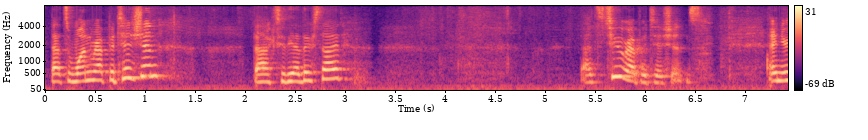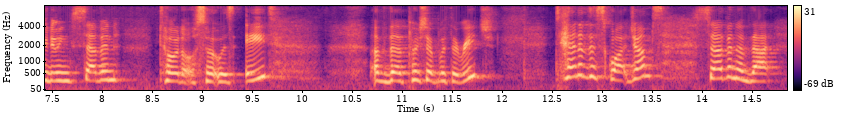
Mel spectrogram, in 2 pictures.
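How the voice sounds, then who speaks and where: Fitness instructor, woman, high voice, upbeat cueing, winded from exercising. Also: a little slow, pauses often, darkish tone. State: out of breath. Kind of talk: workout demonstration.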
